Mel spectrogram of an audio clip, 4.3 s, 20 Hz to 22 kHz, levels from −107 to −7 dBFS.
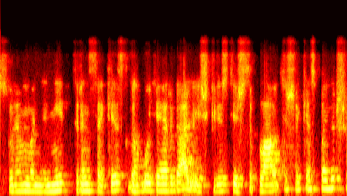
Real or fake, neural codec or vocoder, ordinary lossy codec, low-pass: real; none; Opus, 16 kbps; 7.2 kHz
